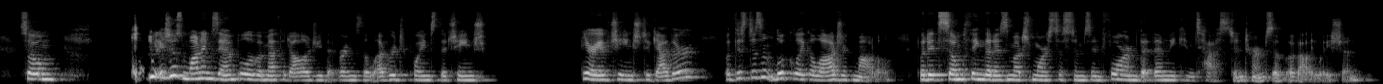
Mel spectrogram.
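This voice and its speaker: Amid audible room echo, a woman speaks at a fairly quick pace with a fairly high pitch, ordinary pitch variation and a dark, mellow tone. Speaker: evaluation expert presenter. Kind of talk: webinar lecture. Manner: fast.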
